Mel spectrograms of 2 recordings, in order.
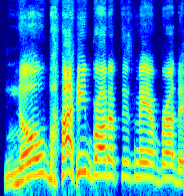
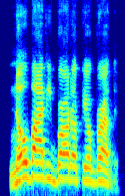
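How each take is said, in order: First: Nobody stretched out, loud and rising; exasperated stress on Nobody. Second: Said in the usual way. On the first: Real, not acted. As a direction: blast out Nobody in disbelief. Repeats it in exasperation, louder.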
